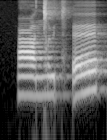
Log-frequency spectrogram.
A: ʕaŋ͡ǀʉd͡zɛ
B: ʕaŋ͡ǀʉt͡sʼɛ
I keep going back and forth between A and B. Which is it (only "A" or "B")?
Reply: B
